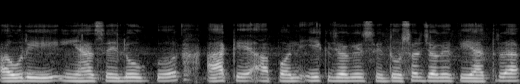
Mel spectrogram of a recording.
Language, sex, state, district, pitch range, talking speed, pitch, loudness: Bhojpuri, male, Bihar, Muzaffarpur, 155-165 Hz, 175 wpm, 160 Hz, -18 LUFS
